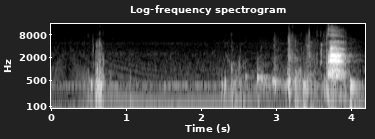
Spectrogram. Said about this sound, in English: Wait, I'm gonna take a little water break.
